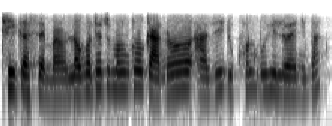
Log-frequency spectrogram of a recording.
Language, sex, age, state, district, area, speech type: Assamese, female, 45-60, Assam, Charaideo, urban, conversation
